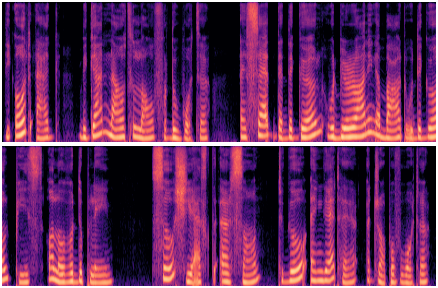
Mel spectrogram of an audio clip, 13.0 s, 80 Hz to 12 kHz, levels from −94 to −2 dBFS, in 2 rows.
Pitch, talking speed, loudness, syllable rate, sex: 210 Hz, 190 wpm, -18 LUFS, 4.6 syllables/s, female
